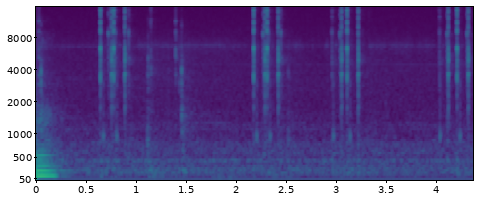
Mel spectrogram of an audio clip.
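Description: Computer mouse button clicking in quick pairs, about five double-clicks spread over the few seconds.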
